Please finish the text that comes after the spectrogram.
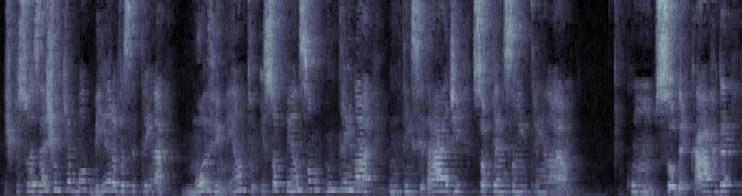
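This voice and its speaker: A woman with a high voice explains step by step, walking through diagrams as a fitness instructor. Her manner is friendly and full of affectionate diminutives. The room around her is noticeably echoey. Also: takes it slowly, darkish tone, a little hiss or hum. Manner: friendly, uses many diminutives.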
